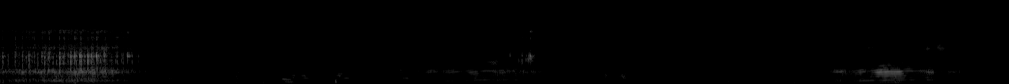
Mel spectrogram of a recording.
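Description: A loud, harsh snore followed by softer, throaty breathing sounds and another snore; snoring in a sleeping adult.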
